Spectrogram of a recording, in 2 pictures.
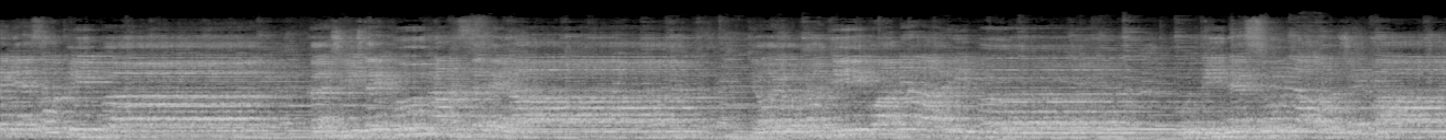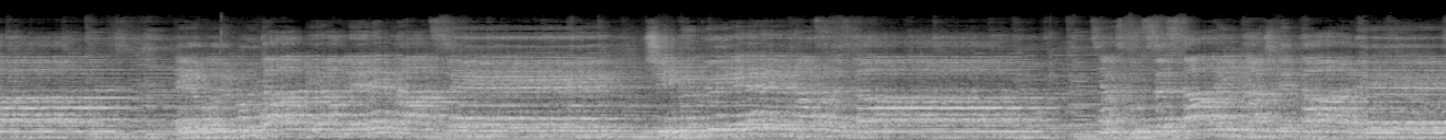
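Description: A woman's and a man's voices singing a slow Christian song in Romanian together, accompanied by acoustic guitar.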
